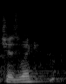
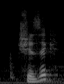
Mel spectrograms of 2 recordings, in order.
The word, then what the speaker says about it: Chiswick: the place for the is it not chiswick damn it i thought i had that silent w silent w yeah chizik yeah huh i don't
